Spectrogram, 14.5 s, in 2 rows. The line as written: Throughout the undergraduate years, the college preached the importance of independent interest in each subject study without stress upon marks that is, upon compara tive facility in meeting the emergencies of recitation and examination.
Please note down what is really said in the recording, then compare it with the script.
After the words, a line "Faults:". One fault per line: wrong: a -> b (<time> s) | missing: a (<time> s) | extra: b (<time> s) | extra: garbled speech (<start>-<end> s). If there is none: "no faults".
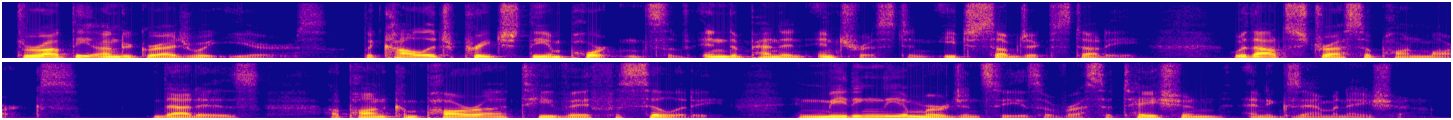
Throughout the undergraduate years, the college preached the importance of independent interest in each subject study without stress upon marks that is, upon compara tive facility in meeting the emergencies of recitation and examination.
Faults:
no faults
